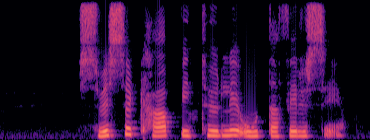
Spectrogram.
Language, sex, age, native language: Icelandic, male, 40-49, Icelandic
